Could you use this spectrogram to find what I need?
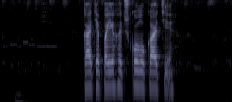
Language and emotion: Russian, neutral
